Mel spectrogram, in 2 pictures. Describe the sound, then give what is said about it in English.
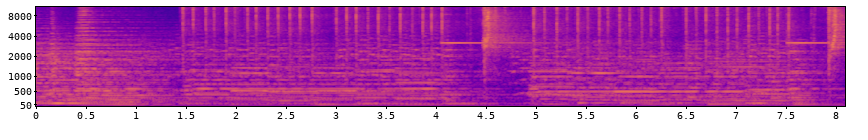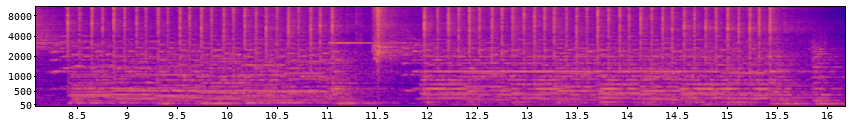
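Bright orchestral music plays with typewriter keys clacking rapidly in time with the rhythm, punctuated every few seconds by a bell ding and a sharp carriage-return zip. “this piece is called The Typewriter and is by Leroy Anderson”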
